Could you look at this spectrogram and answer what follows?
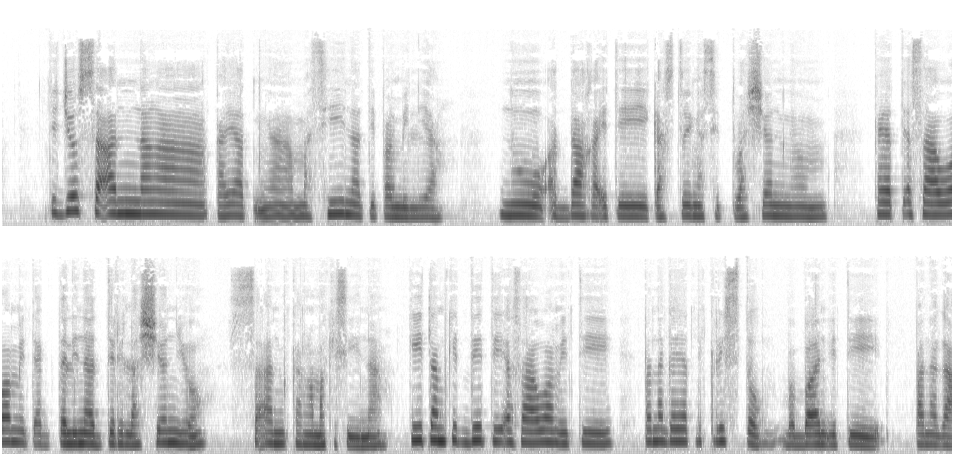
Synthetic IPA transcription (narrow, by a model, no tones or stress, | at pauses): t̪ɪd͡ʒosːaʔannɐŋakɐjat̪̚ŋamɐsiːnat̪ɪpɐmilja | noʔa̰d̪akaʔɪt̪ɪkɐst̪ojŋasɪt̪wɐsjonŋam | kɐjat̪ːiʔɐsaːwamɪt̪iɐɡ̚t̪alinad̪̚t̪ɪɾɛlasjonjo | sa̰ʔankaŋamɐkɪsiːnakiːt̪amkɪt̪̚d̪it̪ɪʔɐsaːwamɪt̪i | pɐnɐɡajat̪̚nɪkɾist̪obabaʔɪnɪt̪i | pɐnaɡa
